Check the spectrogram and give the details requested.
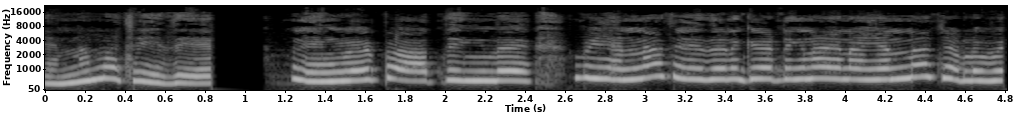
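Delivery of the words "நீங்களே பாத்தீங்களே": slow, tearful crying. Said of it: "எதுக்குப்பா அழுற?".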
